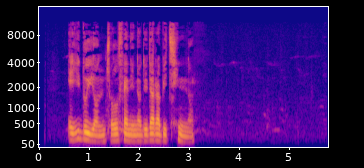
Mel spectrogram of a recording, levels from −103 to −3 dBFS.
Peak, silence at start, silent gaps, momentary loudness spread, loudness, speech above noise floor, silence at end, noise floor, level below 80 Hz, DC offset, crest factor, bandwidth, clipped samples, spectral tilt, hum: -12 dBFS; 0.6 s; none; 7 LU; -29 LUFS; 44 dB; 2.7 s; -74 dBFS; -82 dBFS; under 0.1%; 20 dB; 11.5 kHz; under 0.1%; -3 dB/octave; none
